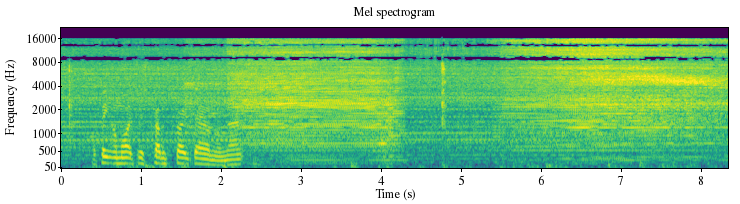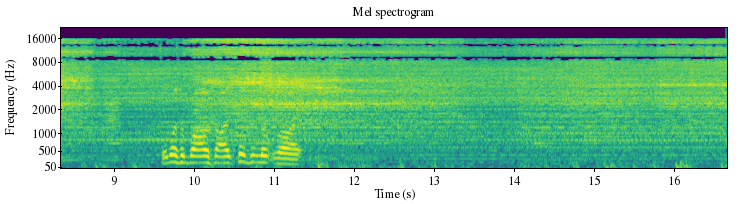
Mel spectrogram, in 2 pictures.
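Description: A chisel shaves spinning wood with a rising and falling hiss.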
